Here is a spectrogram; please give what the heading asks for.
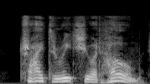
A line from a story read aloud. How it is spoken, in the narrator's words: she said brightly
